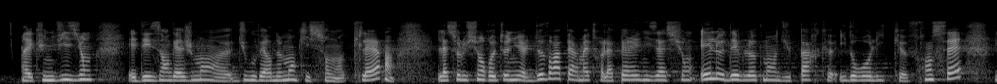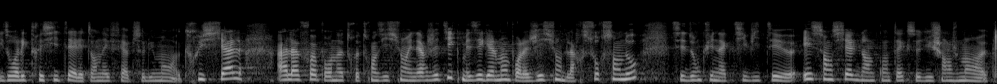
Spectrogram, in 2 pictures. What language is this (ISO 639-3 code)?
fra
